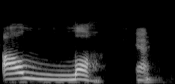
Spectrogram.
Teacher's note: Nah, karena tebal ya, naik pangkal lidahnya naik maka dia terdengar tebal ya, seperti ada huruf waw padahal tidak ada.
